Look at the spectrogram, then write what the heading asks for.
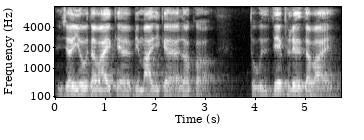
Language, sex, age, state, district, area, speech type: Maithili, male, 60+, Bihar, Samastipur, rural, spontaneous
